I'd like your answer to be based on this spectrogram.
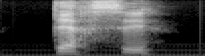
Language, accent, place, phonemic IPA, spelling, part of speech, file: French, France, Lyon, /tɛʁ.se/, tercer, verb, LL-Q150 (fra)-tercer.wav
- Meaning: to plough a third time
